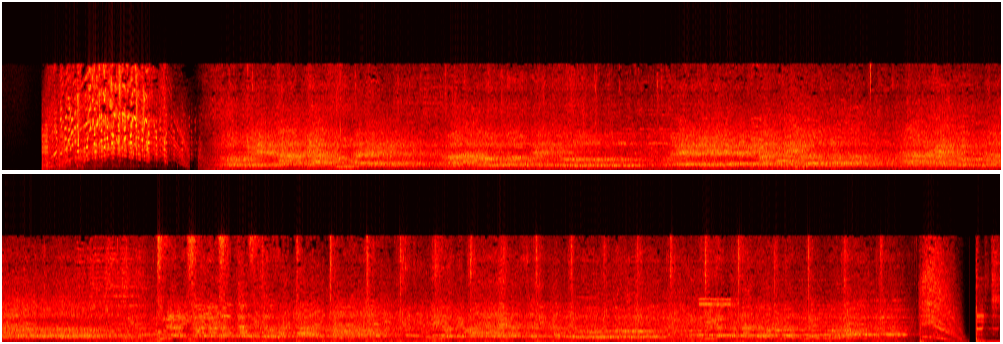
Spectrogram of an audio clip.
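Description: A football stadium crowd inside La Rosaleda chants and roars continuously, a dense wall of many voices with rhythmic surges and sharper shouts breaking through, staying loud throughout before cutting off abruptly at the end.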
